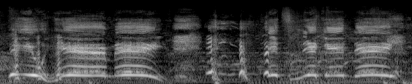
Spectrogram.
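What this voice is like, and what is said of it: Yelling loudly. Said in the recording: “I'm yelling at you right now!”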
